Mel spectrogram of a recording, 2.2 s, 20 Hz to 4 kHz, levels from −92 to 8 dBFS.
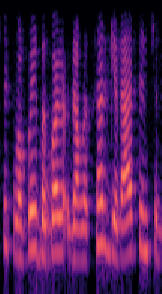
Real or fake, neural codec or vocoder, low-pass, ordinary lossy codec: fake; codec, 16 kHz, 1 kbps, X-Codec, HuBERT features, trained on balanced general audio; 3.6 kHz; Opus, 64 kbps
